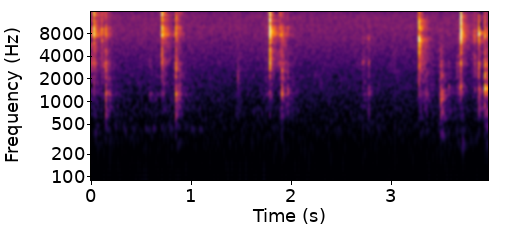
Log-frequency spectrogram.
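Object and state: Plastic mechanical keyboard.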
